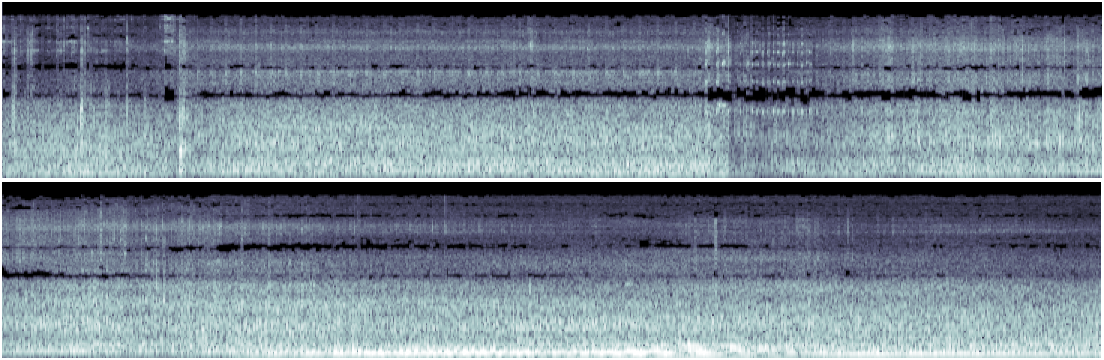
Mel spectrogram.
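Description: A car engine running as a sedan pulls away across a parking lot. Its hum grows louder in the middle and drops in pitch a couple of seconds before the end. A few light knocks are heard in the first couple of seconds.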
